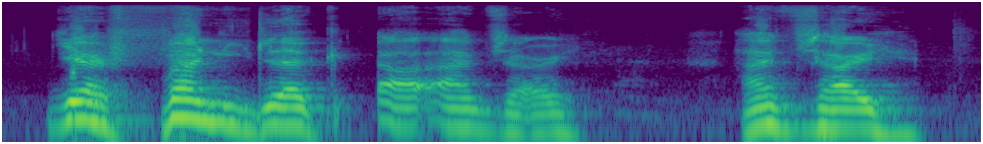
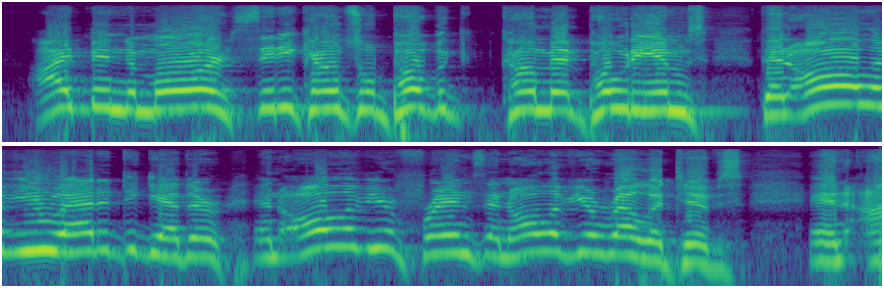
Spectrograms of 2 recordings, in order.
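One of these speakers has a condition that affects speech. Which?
The first: traumatic brain injury; car crash, ejected from vehicle; gets off track, curses sometimes; relearned talking and eating after regaining consciousness.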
